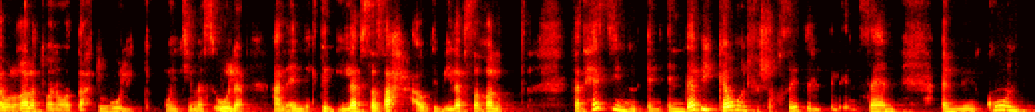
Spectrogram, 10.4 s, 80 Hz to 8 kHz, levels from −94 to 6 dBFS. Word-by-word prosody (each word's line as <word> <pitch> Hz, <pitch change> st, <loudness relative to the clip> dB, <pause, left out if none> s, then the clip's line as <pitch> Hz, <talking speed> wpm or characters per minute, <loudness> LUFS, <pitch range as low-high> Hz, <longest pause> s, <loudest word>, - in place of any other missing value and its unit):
والغلط 185 Hz, +3 st, +2 dB
وأنا 170 Hz, -1 st, -3 dB
وضحّته 160 Hz, +5 st, -5 dB
لِك 170 Hz, -1 st, -16 dB
وأنتِ 165 Hz, +1 st, -9 dB
مسؤولة 165 Hz, +1 st, +1 dB, 0.3 s
عن 165 Hz, -, -1 dB
إنِك 170 Hz, 0 st, -3 dB
تبقي 190 Hz, 0 st, -2 dB
لابسة 195 Hz, 0 st, +5 dB
صح 225 Hz, +6 st, +3 dB
أو 170 Hz, -, +1 dB
تبقي 180 Hz, 0 st, -5 dB
لابسة 195 Hz, 0 st, +2 dB
غلط، 185 Hz, -2 st, +1 dB, 0.7 s
فتحسّي 340 Hz, -, 0 dB
إن 200 Hz, -10 st, -2 dB
إن 165 Hz, 0 st, -9 dB
إن 175 Hz, +1 st, -1 dB
ده 255 Hz, -, +9 dB
بيكّون 290 Hz, -4 st, +5 dB
في 230 Hz, -2 st, -14 dB
شخصية 200 Hz, +6 st, -6 dB
ال 165 Hz, -4 st, -8 dB
الإنسان 180 Hz, +6 st, -2 dB, 0.5 s
إنه 170 Hz, -1 st, -2 dB
يكون 240 Hz, +4 st, 0 dB
180 Hz, 155 wpm, -24 LUFS, 170-205 Hz, 0.7 s, ده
